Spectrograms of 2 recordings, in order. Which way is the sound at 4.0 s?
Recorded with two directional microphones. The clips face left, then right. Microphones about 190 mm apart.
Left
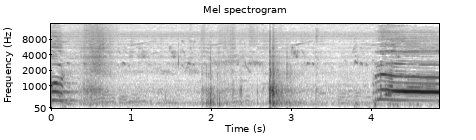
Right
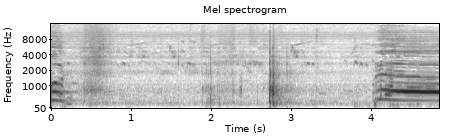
5° right (ahead or behind).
